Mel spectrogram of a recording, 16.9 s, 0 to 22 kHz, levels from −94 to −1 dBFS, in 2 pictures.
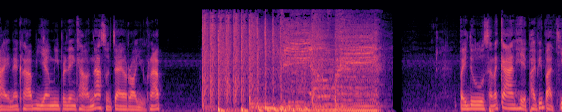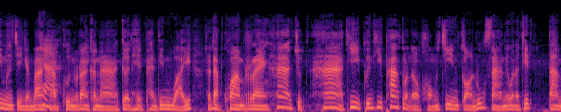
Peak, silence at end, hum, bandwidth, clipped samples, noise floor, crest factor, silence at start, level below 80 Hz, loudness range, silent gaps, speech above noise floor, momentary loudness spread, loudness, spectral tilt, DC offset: -10 dBFS; 0 s; none; 15.5 kHz; under 0.1%; -62 dBFS; 20 dB; 0 s; -42 dBFS; 3 LU; none; 32 dB; 6 LU; -30 LUFS; -4.5 dB/octave; under 0.1%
